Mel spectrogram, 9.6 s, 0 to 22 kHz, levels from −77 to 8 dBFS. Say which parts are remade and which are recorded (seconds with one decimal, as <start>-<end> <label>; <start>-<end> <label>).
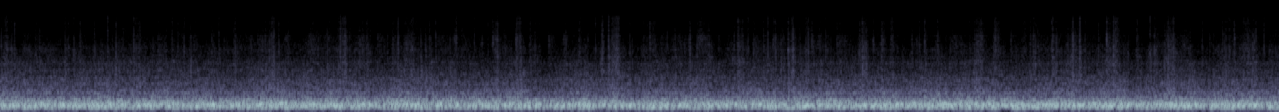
0.0-9.6 remade

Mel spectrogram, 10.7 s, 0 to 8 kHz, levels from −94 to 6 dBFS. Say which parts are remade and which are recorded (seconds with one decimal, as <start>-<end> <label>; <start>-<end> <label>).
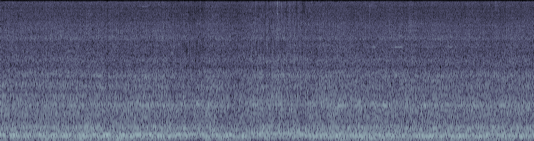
0.0-3.4 recorded; 3.4-4.1 remade; 4.1-5.0 recorded; 5.0-6.2 remade; 6.2-10.7 recorded

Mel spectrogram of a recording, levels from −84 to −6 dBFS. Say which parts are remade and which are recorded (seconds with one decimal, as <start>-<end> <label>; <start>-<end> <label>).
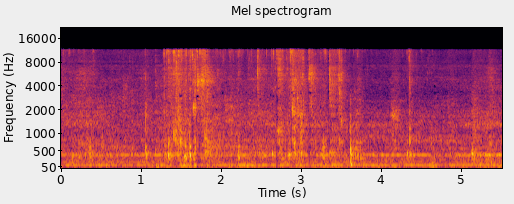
0.0-5.5 recorded

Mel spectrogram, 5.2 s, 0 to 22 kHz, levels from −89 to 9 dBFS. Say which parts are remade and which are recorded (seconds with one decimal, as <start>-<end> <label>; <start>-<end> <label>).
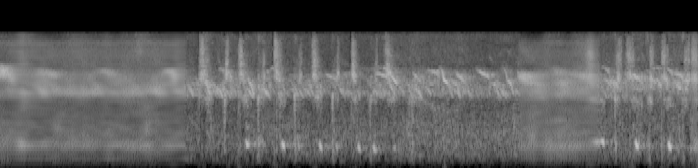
0.0-1.4 remade; 1.4-3.9 recorded; 3.9-4.5 remade; 4.5-5.2 recorded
